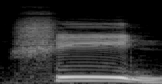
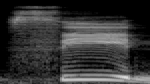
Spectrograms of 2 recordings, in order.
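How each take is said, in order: First: শিন drawn out with a full sh; shin with sh. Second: সিন drawn out with a sharp s; sin with s. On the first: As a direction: say শিন higher, long ee after sh. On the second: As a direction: say সিন with a long ee and clean s. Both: Shown as a demonstration. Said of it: "পার্থক্যটা করতে হবে".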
